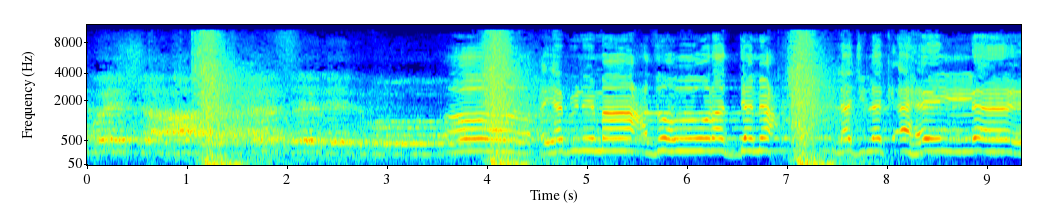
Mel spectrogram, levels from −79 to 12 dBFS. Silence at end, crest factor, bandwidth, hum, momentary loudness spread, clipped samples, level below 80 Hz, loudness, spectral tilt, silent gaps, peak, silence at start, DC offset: 0 s; 16 dB; 11 kHz; none; 10 LU; under 0.1%; -38 dBFS; -18 LUFS; -2 dB/octave; none; -2 dBFS; 0 s; under 0.1%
